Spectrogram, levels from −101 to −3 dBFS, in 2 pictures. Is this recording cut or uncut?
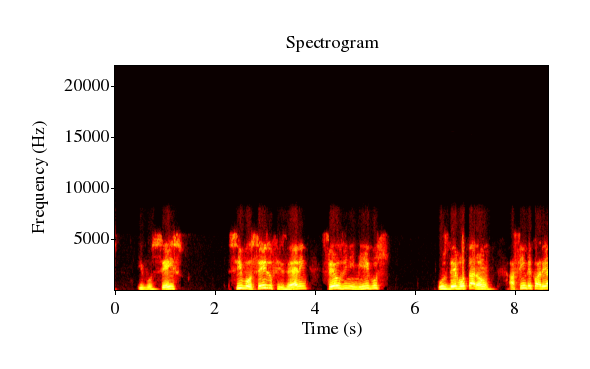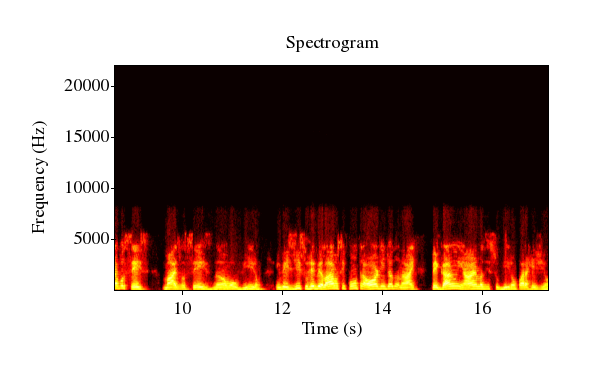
uncut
